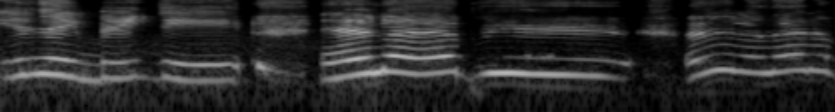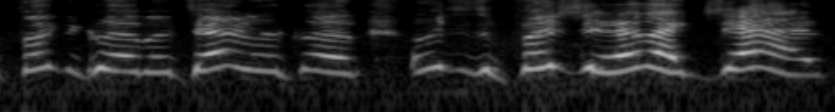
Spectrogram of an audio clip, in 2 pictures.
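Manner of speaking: high, drawn-out tipsy wail; drunken whining. Retold or imitated. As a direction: whine it like a drunk birthday girl, stretching the words. Drunk birthday complaint to friend on FaceTime.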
